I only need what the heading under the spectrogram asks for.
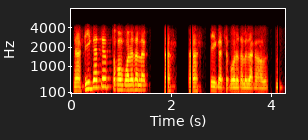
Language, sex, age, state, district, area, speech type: Bengali, male, 30-45, West Bengal, Bankura, urban, conversation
